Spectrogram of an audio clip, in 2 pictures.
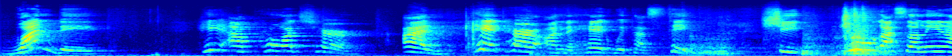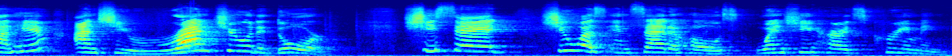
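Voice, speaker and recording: A woman's voice: high voice, sing-song, slow pace, bright, forceful tone, full character voice. A woman playing an earnest, emphatic advocate who counsels an abused mother in an educational dramatization. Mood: grave, emphatic. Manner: emphatic, instructive. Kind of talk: educational dramatization, deliberate explanatory delivery.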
